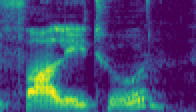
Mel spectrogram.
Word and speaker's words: fallitur: And then on the next one, fallitur. – Fallitur. – Good, yeah. Just try not to pronounce the end R. Fallitur, like that. Just fallitur.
